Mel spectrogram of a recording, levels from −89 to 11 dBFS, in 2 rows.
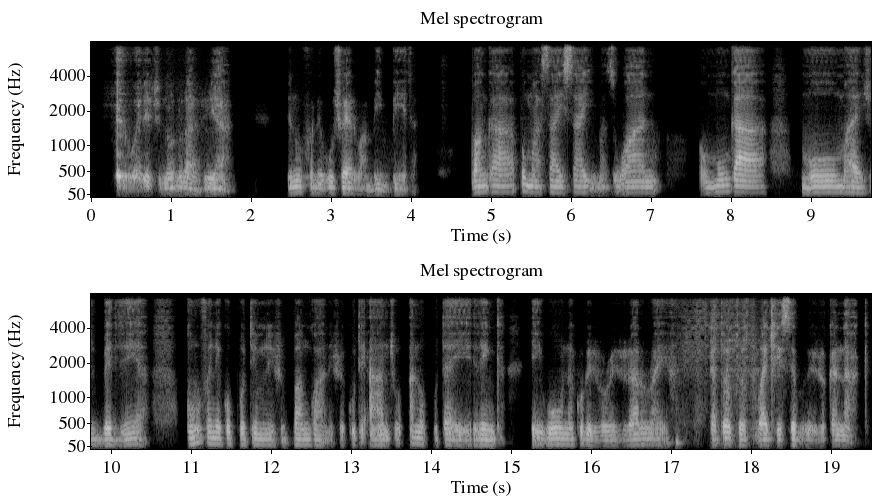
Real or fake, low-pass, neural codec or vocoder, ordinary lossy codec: fake; 7.2 kHz; codec, 16 kHz, 0.4 kbps, LongCat-Audio-Codec; Opus, 64 kbps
